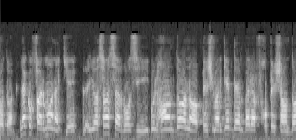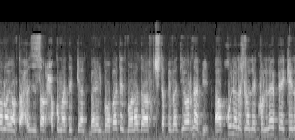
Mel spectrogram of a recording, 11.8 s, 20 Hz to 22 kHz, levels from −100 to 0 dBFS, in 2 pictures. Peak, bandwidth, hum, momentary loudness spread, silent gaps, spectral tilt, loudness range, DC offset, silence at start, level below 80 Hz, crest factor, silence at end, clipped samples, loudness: 0 dBFS; 10.5 kHz; none; 8 LU; none; -1.5 dB/octave; 1 LU; under 0.1%; 0 s; -50 dBFS; 16 dB; 0 s; under 0.1%; -17 LUFS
